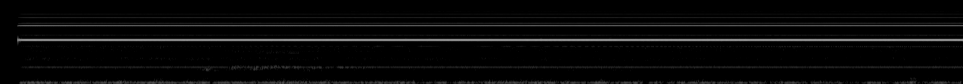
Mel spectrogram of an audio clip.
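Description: Steady high-pitched ringing tone throughout, a simulation of tinnitus (ringing in the ears).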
